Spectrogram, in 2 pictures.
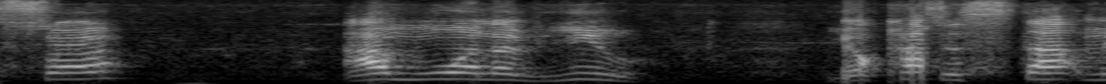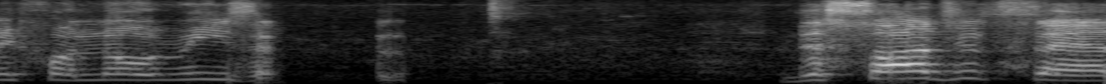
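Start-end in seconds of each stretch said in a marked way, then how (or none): none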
